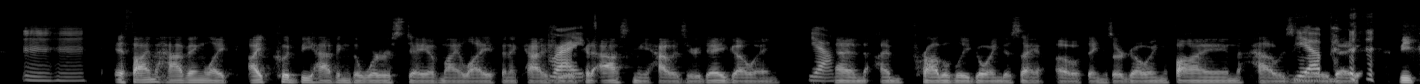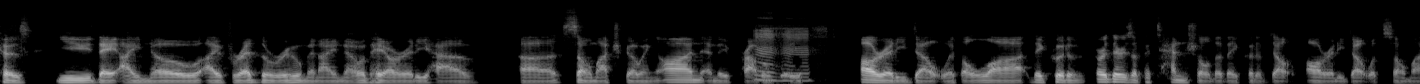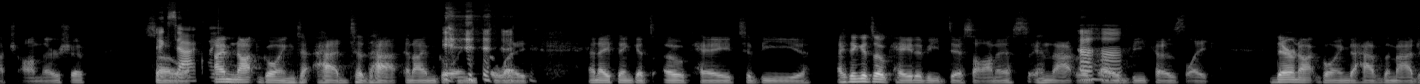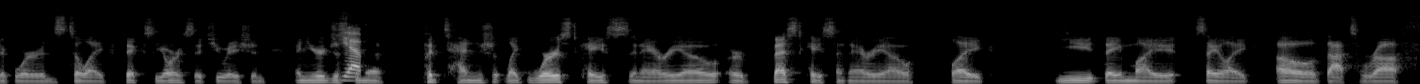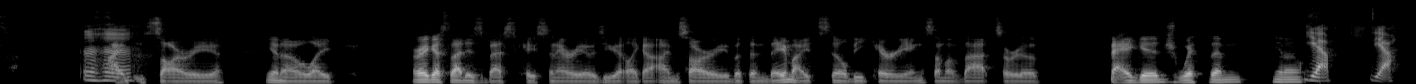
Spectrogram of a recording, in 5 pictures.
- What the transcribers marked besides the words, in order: tapping; laugh; laughing while speaking: "they"; laugh; other background noise
- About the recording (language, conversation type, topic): English, unstructured, How do honesty and empathy shape our relationships and decisions?
- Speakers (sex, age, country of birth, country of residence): female, 30-34, Russia, United States; male, 30-34, United States, United States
